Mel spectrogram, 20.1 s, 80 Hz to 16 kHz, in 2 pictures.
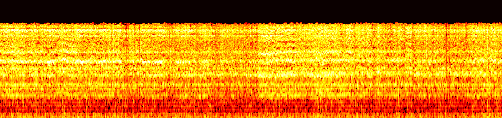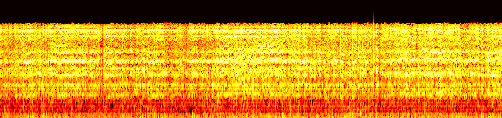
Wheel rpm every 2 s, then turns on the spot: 210, 200, 200, 210, 210, 210, 210, 210, 210, 210.
none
